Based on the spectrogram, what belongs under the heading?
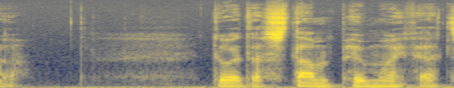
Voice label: "stamp", welsh

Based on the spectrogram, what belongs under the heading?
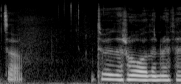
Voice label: "rhodd", Welsh

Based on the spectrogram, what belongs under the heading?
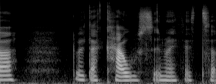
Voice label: "caws", Welsh

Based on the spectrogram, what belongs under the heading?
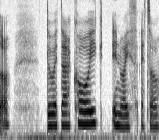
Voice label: "coeg", Welsh

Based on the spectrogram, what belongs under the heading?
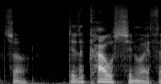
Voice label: "caws", welsh

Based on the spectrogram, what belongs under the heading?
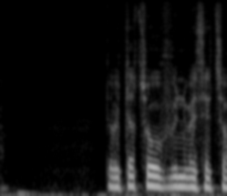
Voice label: "twf", Welsh

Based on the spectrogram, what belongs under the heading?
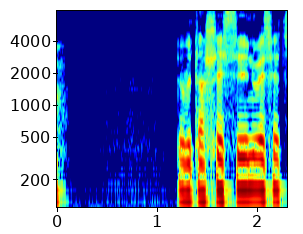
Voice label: "llethu", Welsh

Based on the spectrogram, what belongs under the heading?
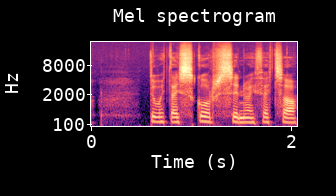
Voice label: "sgwrs", Welsh

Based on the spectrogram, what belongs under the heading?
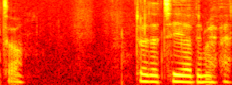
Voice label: "tuedd", Welsh

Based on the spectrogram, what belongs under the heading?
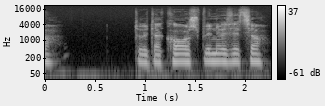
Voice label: "cosb", welsh

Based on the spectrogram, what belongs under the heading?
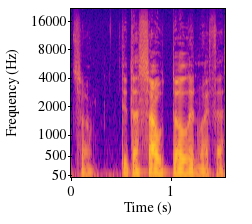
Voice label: "sawdl", Welsh

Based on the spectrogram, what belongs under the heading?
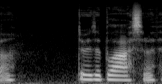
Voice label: "blas", Welsh

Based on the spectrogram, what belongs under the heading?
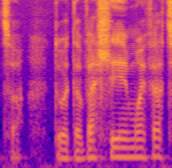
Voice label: "felly", Welsh

